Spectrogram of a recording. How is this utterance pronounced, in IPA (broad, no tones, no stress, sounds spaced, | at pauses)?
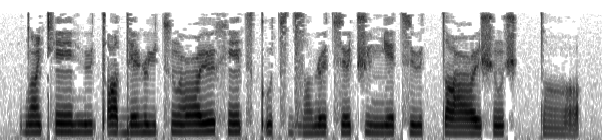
dˤ ẽ cʰ ẽ ɦ ʉ tʼ ɑ d e ɳ y t͡s ũ ʕ ø x ẽ t͡s kʼ u t͡s d͡z ɑ̤ ɳ ø t͡s ø t͡ʃ y ɲ e t͡s ʉ tː ɑ ʕ ø ʃ ũ ʃ tː ɑ̤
